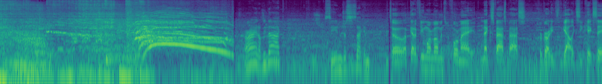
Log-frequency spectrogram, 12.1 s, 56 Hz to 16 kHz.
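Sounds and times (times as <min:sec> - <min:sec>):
riders screaming and shouting: 0:00.8 - 0:04.7
long falling scream: 0:02.6 - 0:04.7.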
